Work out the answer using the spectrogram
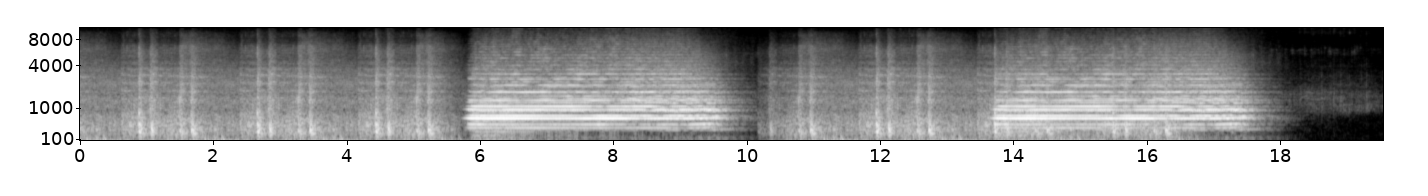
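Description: Train wheels clattering in a clickety-clack rhythm, then a loud horn held for about four seconds; the same clatter-and-horn sequence comes round a second time and fades out near the end.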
